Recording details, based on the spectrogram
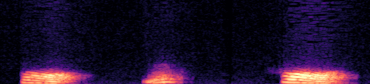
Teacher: Sifat yang ketiga, kalau sod harus terangkat pangkal lidah. Kalau sin enggak.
